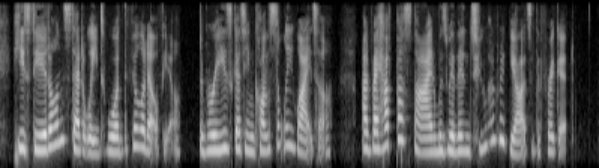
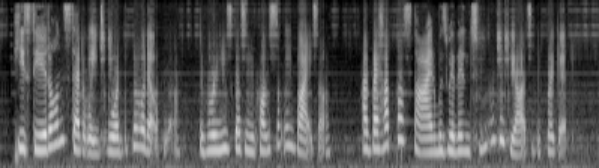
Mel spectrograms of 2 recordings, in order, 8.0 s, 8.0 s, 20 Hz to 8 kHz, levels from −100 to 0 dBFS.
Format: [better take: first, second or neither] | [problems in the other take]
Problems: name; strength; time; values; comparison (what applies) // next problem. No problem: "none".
first | noise reduction (neural separator model SepFormer DNS4)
